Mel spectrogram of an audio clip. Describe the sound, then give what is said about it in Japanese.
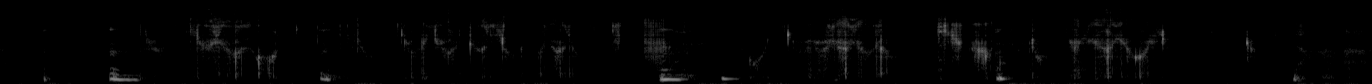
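Many wet kissing and mouth sounds in a quick, irregular series of soft smacks and slurps, mixed with close, quiet whispering. “でもお兄さん、キスうまいですね。”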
